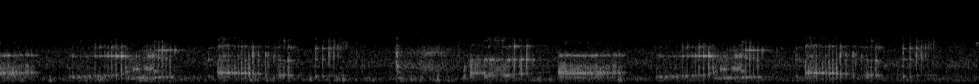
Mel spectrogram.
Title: Rendeers big burps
